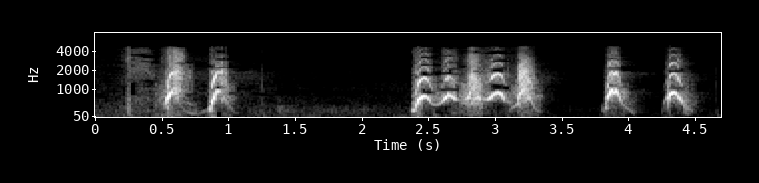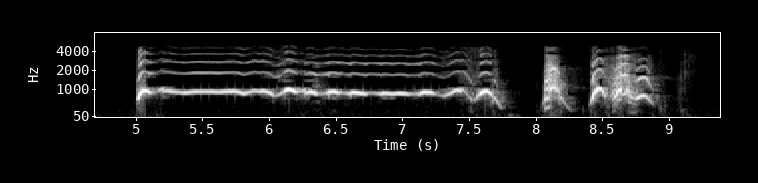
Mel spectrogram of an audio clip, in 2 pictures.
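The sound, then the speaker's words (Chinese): A person's voice imitates an ordinary dog barking, with short yelping barks in quick clusters and one long, steady wavering howl in the middle, followed by a few more sharp barks. “好，我就开始狗叫了，我就很简单的狗，很简单的狗，什么样的狗？”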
